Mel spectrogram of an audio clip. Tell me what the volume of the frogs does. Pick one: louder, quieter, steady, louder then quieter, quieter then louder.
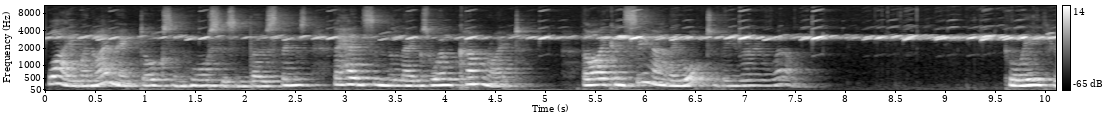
louder.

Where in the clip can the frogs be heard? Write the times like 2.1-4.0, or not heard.
0.0-10.0.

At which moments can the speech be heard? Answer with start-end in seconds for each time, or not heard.
0.0-4.8, 5.3-7.6, 9.6-10.0.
